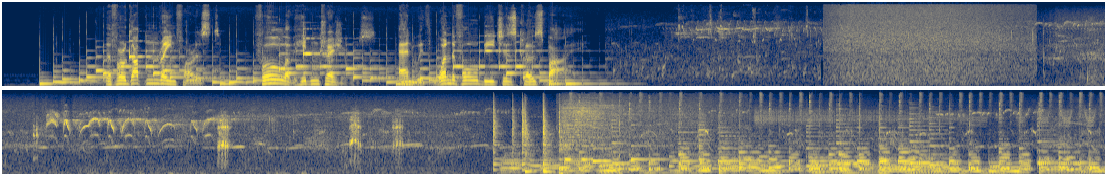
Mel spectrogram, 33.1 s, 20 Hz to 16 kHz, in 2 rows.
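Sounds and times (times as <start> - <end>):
music: 0.5 - 9.4, 23.9 - 33.0.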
